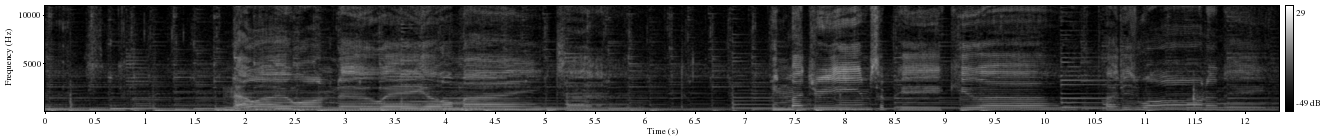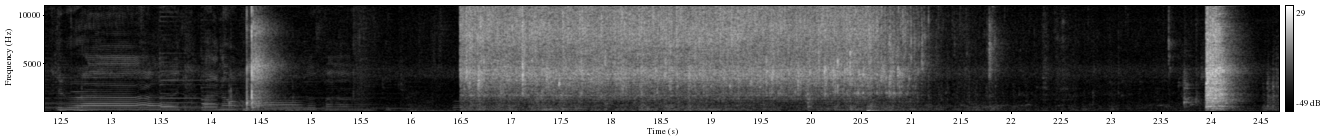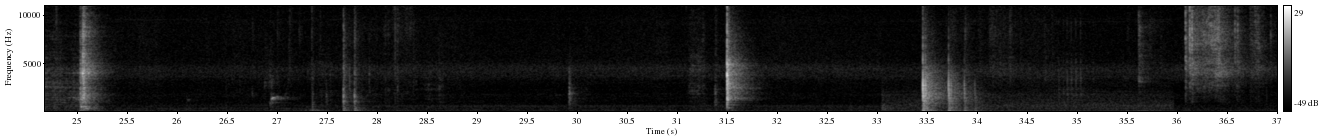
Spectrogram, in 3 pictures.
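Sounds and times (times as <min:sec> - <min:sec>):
tap water running: 0:16.5 - 0:24.0.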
